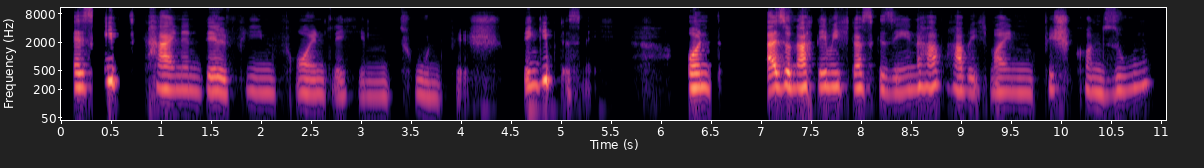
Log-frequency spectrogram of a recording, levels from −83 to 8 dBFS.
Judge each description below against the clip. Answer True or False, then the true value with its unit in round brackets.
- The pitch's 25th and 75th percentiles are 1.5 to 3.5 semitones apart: False (4.4 semitones)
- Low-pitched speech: False (190 Hz)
